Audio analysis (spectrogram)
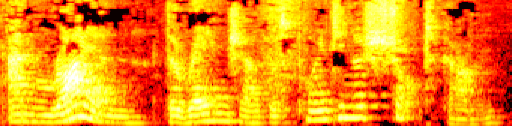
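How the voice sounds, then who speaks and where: Animated cut-glass British woman, roomy sound. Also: low voice, slow pace. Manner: theatrical, acts out dialogue. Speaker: comedian and podcast guest. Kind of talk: animated conversational storytelling. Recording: roomy echo, faint background noise.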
